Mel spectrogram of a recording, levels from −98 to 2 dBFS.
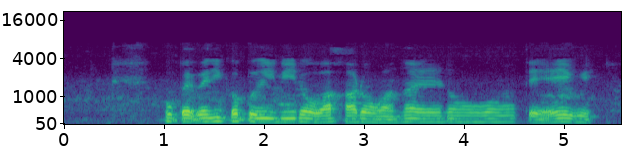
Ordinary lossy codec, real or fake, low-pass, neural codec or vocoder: AAC, 48 kbps; real; 7.2 kHz; none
